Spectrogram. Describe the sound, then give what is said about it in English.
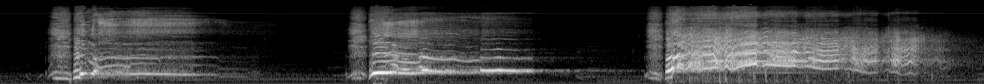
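A person cries out and screams in three loud bursts separated by short pauses, the last scream longer, harsher and more strained than the first two. “Why are you shouting?”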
